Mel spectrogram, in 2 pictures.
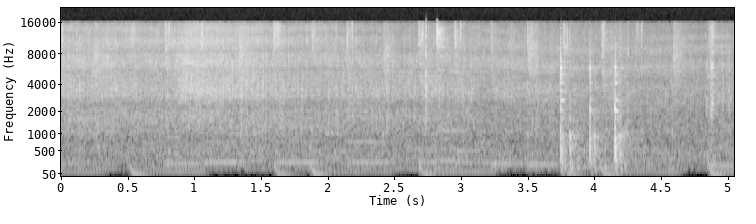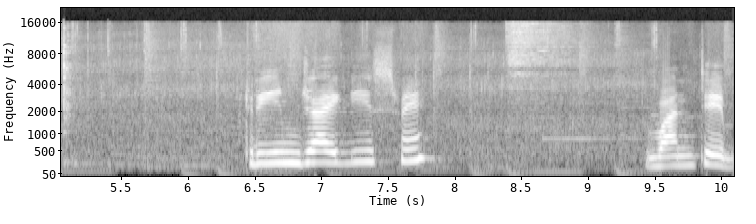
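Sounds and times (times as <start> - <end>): vegetables sizzling in a wok: 0.0 - 10.0
spatula knocking against pan: 3.8 - 4.4.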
